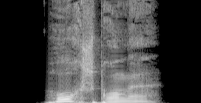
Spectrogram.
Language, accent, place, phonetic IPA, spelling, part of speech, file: German, Germany, Berlin, [ˈhoːxˌʃpʁʊŋə], Hochsprunge, noun, De-Hochsprunge.ogg
- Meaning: dative singular of Hochsprung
